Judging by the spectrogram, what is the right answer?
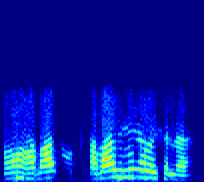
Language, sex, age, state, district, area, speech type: Maithili, female, 18-30, Bihar, Darbhanga, rural, conversation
